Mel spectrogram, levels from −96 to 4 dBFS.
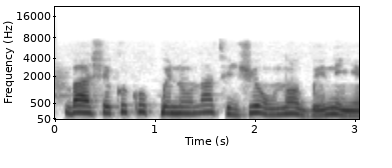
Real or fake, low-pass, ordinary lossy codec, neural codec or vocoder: real; none; none; none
